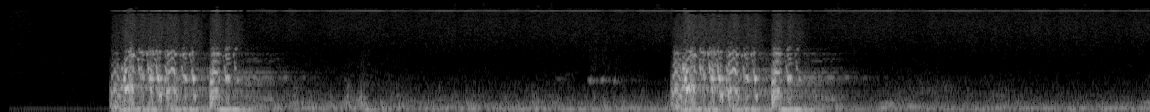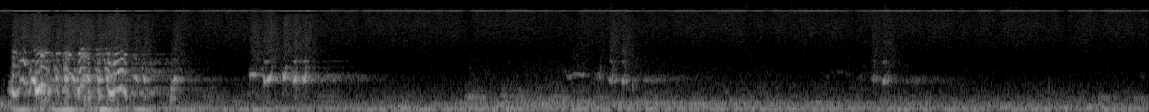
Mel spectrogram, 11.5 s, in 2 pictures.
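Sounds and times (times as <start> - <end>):
turkey gobbling: 0.6 - 1.4, 3.4 - 4.2, 5.8 - 7.4.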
